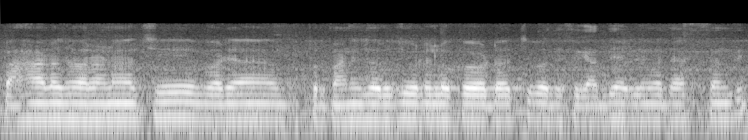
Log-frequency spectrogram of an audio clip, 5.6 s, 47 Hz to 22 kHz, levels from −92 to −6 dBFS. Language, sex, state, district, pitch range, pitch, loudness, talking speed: Odia, male, Odisha, Khordha, 115-120 Hz, 115 Hz, -16 LUFS, 190 wpm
